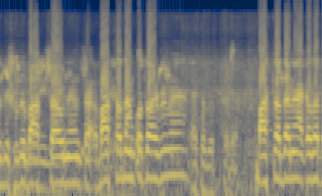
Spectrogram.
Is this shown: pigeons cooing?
yes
